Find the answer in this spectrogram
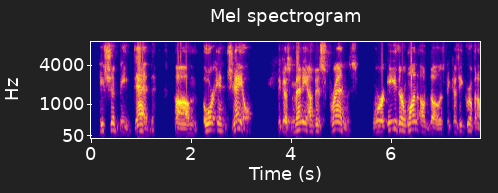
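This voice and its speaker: A man with an American accent speaks fairly slowly in an animated way, his bright, sharp, fairly high voice showing vocal fry and lively intonation in a dry, close recording with no echo. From Pennsylvania. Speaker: baseball play-by-play broadcaster. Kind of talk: podcast interview answer. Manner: storytelling, animated.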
